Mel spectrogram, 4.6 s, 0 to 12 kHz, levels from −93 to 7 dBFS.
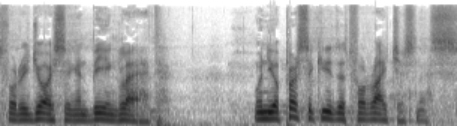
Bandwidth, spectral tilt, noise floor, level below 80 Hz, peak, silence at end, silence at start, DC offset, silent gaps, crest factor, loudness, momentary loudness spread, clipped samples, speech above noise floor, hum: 11 kHz; -6.5 dB/octave; -46 dBFS; -42 dBFS; 0 dBFS; 0 s; 0 s; under 0.1%; none; 14 dB; -13 LUFS; 14 LU; under 0.1%; 33 dB; none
